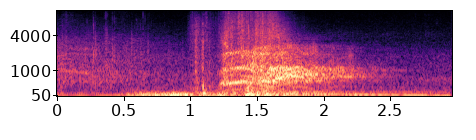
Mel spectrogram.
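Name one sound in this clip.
A heavy body slams into another with a thud.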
